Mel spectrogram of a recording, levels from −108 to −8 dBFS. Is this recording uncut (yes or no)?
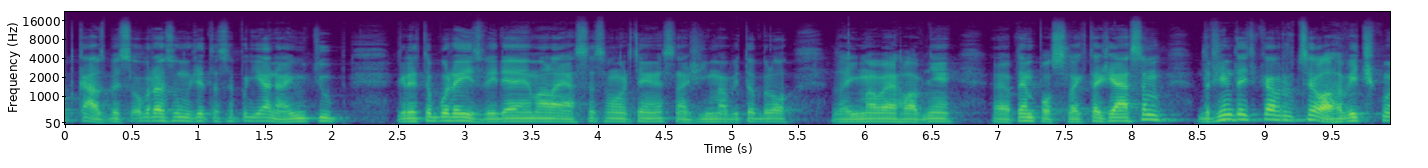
no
